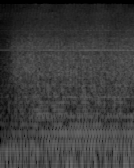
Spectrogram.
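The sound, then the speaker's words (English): An unmanned camera helicopter drone buzzes in flight, its rotors making a dense, steady roar with a thin high whine on top. The sound comes in quickly at the start and then holds level. “The chopper looks like a giant dragonfly when it's in the air. It buzzes around above us as Heumann tells it where to go.”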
